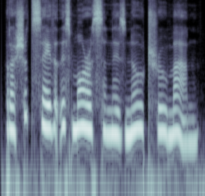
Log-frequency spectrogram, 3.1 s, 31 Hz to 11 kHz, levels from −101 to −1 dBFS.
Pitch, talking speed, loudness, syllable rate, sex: 215 Hz, 215 wpm, -18 LUFS, 4.5 syllables/s, female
